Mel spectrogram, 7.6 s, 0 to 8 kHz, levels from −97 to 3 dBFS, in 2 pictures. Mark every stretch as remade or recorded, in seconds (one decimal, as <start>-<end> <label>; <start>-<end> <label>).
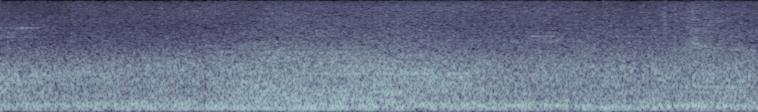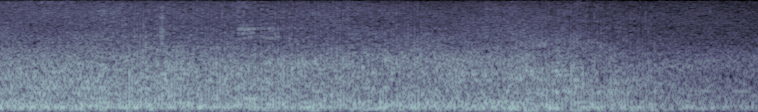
0.0-4.3 recorded; 4.3-5.9 remade; 5.9-6.5 recorded; 6.5-7.1 remade; 7.1-7.6 recorded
